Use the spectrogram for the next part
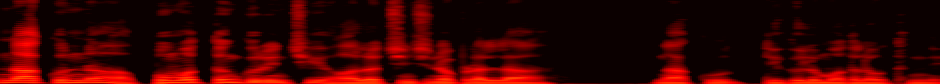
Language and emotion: Telugu, sad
